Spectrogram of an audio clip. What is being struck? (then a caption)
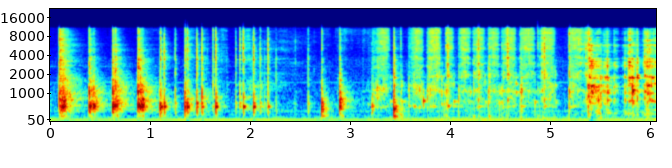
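Clear acrylic display cube. An empty, hollow clear acrylic display cube is handled, scratched and tapped by long blue-painted nails. Quick, sharp plastic taps with a faint ring near 520 Hz come first, followed by a stretch of continuous bright, raspy scratching mixed with more taps.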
